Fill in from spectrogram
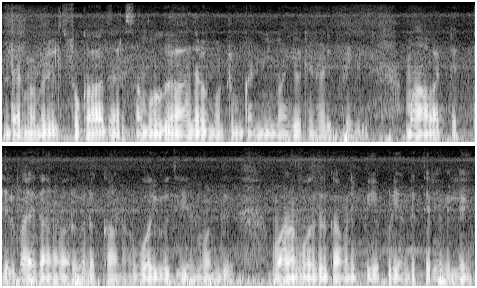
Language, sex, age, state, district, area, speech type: Tamil, male, 30-45, Tamil Nadu, Dharmapuri, rural, spontaneous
